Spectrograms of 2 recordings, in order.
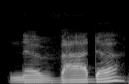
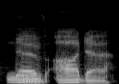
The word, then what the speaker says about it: Nevada: Yeah, apparently the only acceptable pronunciation of the state is Nevada, not Nevada.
